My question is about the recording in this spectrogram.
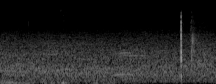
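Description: Steady murmur of a ballpark crowd, then near the end a single sharp crack of a wooden bat hitting a pitched baseball, sending it on the ground.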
